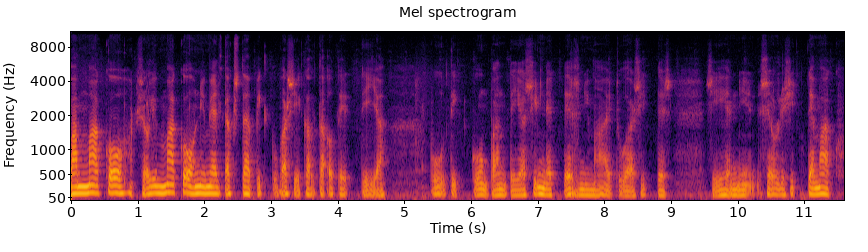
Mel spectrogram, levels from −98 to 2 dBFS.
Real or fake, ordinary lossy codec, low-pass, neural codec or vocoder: real; none; none; none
